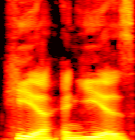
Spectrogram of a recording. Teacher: when he says here and years, he's dropping those R's, whereas someone from Appalachia would force those R's and would say here and years.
